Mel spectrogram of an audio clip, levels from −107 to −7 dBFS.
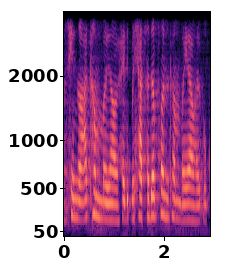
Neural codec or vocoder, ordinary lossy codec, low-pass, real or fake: codec, 16 kHz, 4 kbps, X-Codec, HuBERT features, trained on LibriSpeech; none; 3.6 kHz; fake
